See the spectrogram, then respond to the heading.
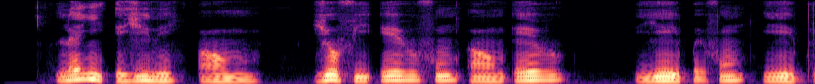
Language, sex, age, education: Yoruba, male, 15-29, tertiary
